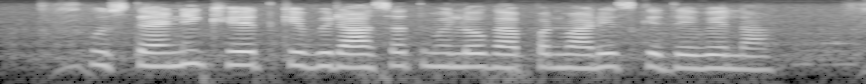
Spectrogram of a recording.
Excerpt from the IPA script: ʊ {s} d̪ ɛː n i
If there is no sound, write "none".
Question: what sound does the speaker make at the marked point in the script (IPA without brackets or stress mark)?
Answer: s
